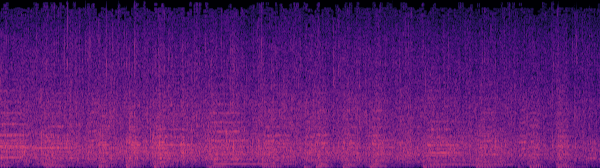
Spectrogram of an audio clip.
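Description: Live band playing the instrumental introduction of a Korean pop song: short, separated notes in a steady rhythm over an even wash of crowd noise.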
